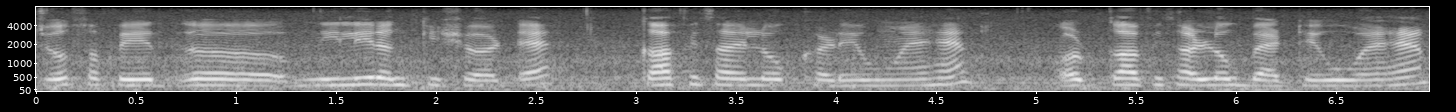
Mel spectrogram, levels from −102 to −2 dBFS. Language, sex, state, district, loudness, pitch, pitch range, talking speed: Hindi, female, Haryana, Jhajjar, -18 LUFS, 215 Hz, 205-230 Hz, 180 wpm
